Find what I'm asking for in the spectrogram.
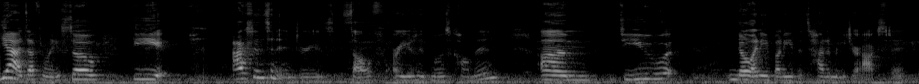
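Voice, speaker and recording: Against audible room echo, a woman speaks at a fairly quick pace, broken by long, frequent pauses, with big swings in loudness. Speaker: insurance sales agent. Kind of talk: sales pitch. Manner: fast.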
